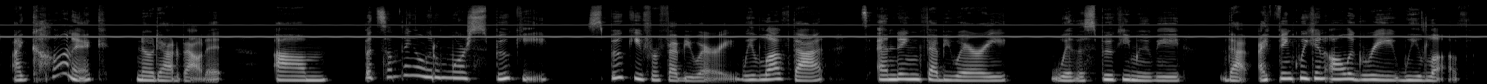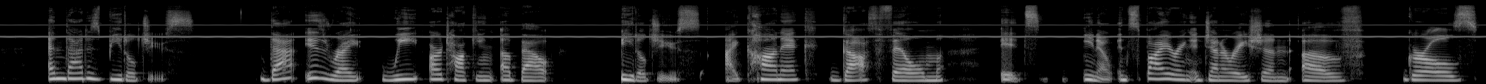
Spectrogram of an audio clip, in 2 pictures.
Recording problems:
high-pitched whine; loud; throughout; 3.5 kHz, 9 dB below the speech

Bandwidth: 16.5 kHz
